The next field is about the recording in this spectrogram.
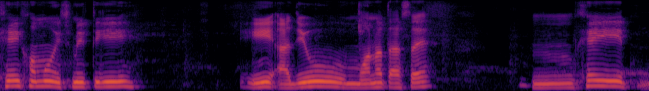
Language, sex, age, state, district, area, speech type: Assamese, male, 18-30, Assam, Biswanath, rural, spontaneous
